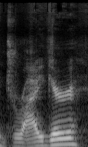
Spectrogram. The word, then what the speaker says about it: Driger: Driger's name, interestingly, was changed to be pronounced different in the US. Its name is technically Dger, but I think most people just say Driger.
